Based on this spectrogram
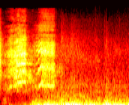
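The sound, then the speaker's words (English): Carnivorous parakeets dive-bombing two boys clinging to a cliff on a Pacific island in pelting rain at dusk let out two harsh, shrill screeches in quick succession, each about half a second long, then a low, rumbling wash of noise carries on beneath. “On an island somewhere in the Pacific, two boys cling to a cliff in the pelting rain at dusk as carnivorous parakeets dive-bomb them, screeching.”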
